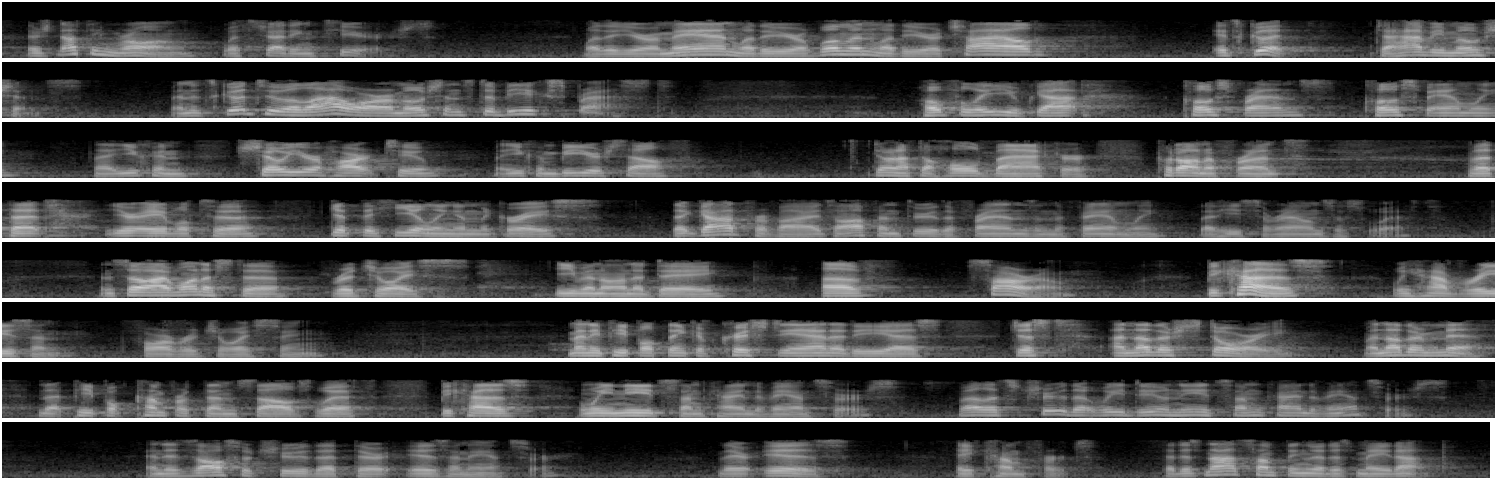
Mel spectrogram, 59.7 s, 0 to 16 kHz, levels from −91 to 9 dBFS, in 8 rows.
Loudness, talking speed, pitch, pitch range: -25 LUFS, 165 wpm, 115 Hz, 105-135 Hz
